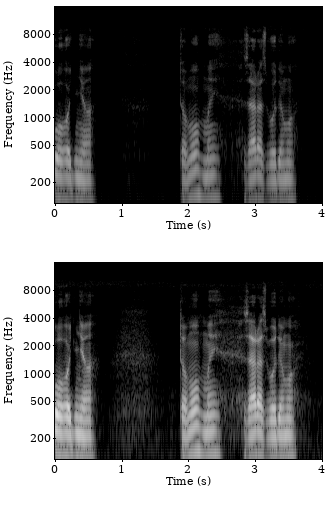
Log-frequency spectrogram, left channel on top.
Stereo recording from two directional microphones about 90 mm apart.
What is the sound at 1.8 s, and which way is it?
Speech, 25° left (ahead or behind).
